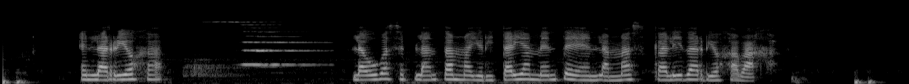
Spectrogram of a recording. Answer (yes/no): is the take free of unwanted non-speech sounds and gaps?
no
